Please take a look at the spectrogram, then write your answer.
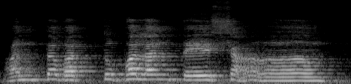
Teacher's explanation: पहले चरण में ल के ऊपर अनुस्वार के बाद का अक्षर है त, और अनुस्वार के बाद जब त आएगा तो अनुस्वार का उच्चारण होगा न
